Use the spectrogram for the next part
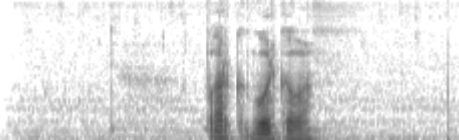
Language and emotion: Russian, neutral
